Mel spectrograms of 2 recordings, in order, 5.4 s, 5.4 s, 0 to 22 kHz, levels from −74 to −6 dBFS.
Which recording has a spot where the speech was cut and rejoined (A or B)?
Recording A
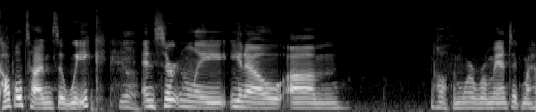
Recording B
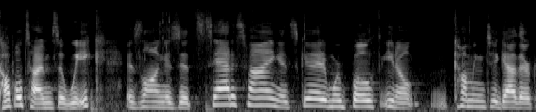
B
